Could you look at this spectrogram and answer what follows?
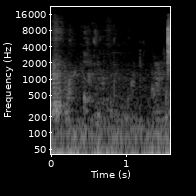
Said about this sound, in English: All right, sipping.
